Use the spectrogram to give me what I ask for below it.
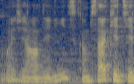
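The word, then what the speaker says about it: Ghirardelli: Je sais pas comment on prononce. Ouais. Gérardellie, c'est comme ça.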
